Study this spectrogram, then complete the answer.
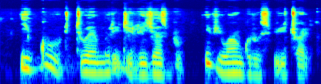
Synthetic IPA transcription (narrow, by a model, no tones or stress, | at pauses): iɡudtʰuemɛɾḭdɾḭɾid͡ʒɔsbuk̚ | ifjuwɔ̃nɡɾospḭɾit͡ʃwa̰li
